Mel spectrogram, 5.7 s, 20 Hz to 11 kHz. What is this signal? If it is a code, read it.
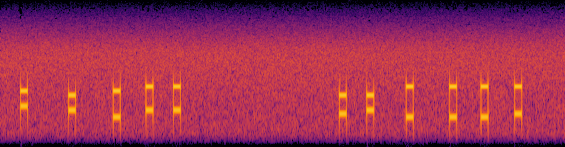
DTMF, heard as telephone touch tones, dialled by hand, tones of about 70 ms. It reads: 07299 473336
